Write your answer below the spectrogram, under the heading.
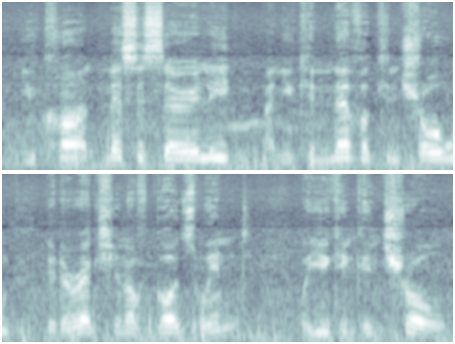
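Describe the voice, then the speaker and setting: A man with a Jamaican accent giving an earnest, emphatic, informal motivational talk outdoors, repeating key phrases. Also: medium pitch. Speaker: motivational vlogger. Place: outdoors near home by the water. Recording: very noisy outdoors, wind on the microphone.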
